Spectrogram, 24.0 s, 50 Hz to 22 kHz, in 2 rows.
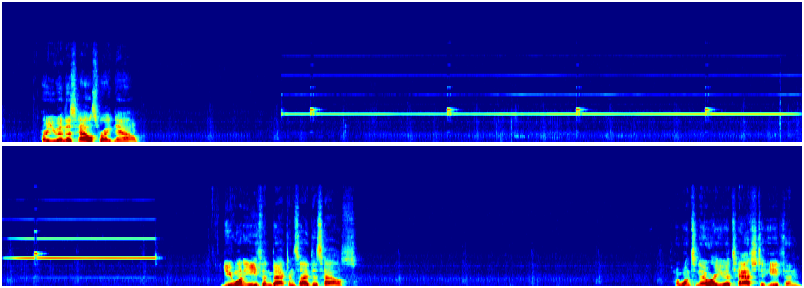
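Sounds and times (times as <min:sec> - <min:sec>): electronic alarm tone: 0:04.2 - 0:14.4.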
